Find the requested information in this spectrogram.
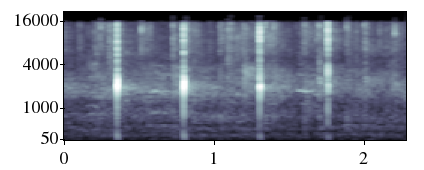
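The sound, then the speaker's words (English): A brief, slow round of applause for Susanna Wesley: four sharp, evenly spaced claps, distinct, as if from a single person, with only quiet background between them. “So let's go ahead and give a round of applause to Susanna.”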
